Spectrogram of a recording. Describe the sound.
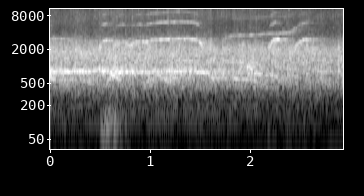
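Loud, sustained applause from an audience during a religious sermon, a dense steady wash of clapping that holds at an even level for the whole stretch.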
